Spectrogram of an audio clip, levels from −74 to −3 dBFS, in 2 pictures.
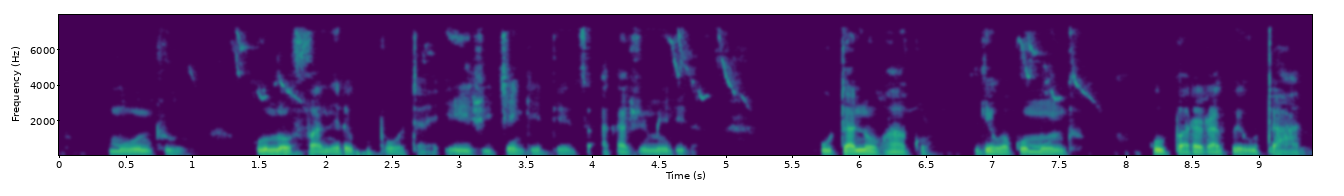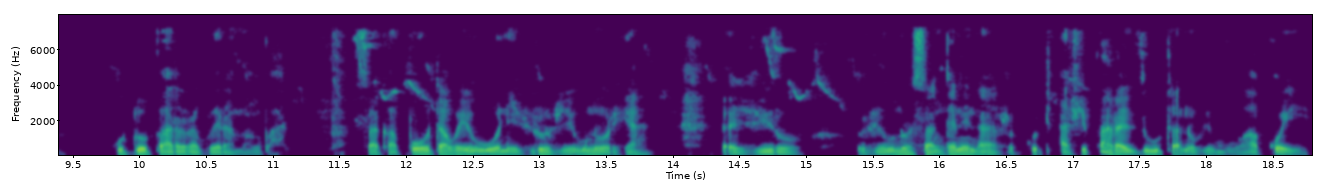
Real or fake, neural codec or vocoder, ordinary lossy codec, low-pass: fake; vocoder, 44.1 kHz, 128 mel bands every 512 samples, BigVGAN v2; MP3, 48 kbps; 7.2 kHz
